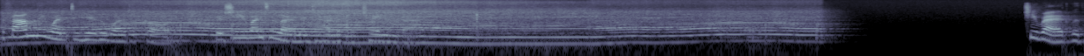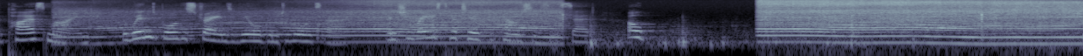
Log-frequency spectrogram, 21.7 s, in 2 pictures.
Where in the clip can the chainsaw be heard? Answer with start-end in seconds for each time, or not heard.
0.0-8.2, 11.3-16.5, 18.4-21.6.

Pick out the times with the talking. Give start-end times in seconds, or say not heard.
0.0-4.2, 10.2-17.3.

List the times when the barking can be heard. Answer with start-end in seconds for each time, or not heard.
not heard.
